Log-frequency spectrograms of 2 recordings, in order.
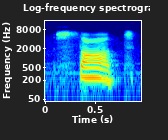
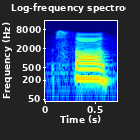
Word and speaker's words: salt: Rồi, salt. Salt là muối. Tôi nói lại chữ này viết là A nhưng mình đọc là O.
